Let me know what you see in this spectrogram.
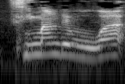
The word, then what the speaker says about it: Simone de Beauvoir: Ahí está, ahí, ¿El está Simán de Beauvoir. Guap. Estás hablando de la canción. No, no, no. Simone de Beauvoir es una, una filósofa, una mujer. ¡Oh, no! Eh, eh, capaz que la pronuncié mal porque viste que yo.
